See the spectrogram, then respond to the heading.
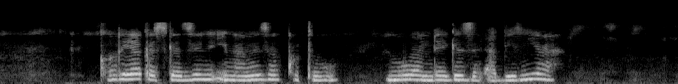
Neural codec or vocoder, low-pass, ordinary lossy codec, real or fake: codec, 16 kHz, 1.1 kbps, Voila-Tokenizer; 7.2 kHz; AAC, 24 kbps; fake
